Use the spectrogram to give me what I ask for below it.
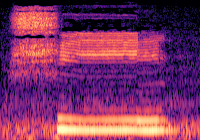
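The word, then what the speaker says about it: شين: Scene যা scene শিন এই দুটো একই। কিন্তু উচ্চারণ একটু আলাদা এটা সিটির মত আওয়াজ হবে আর এটা হবেশিন মানে গলার মানে ভিতর থেকে গালের ভিতর থেকে আওয়াজ হবে আর একটু চেপে বের করতে হবেশিন সদ এটা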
